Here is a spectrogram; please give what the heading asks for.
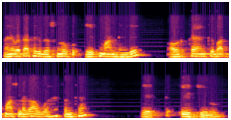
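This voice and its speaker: A medium-pitched, steady, warm voice with a breathy edge belongs to a male math teacher explaining decimals in a classroom with a whiteboard. He slowly dictates numbers digit by digit and repeatedly checks in with "theek hai." The low-quality recording has faint music behind it.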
